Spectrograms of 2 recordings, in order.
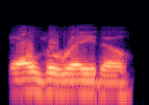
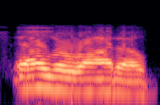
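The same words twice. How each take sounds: First: The name is said with the local pronunciation. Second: The name is said with its standard pronunciation. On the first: The speaker calls it wrong. "the locals Call it El Dorado" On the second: The speaker calls it right. "it's El Dorado"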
